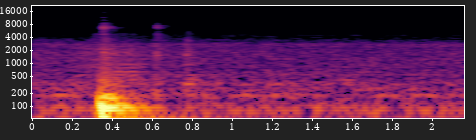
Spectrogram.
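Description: A single dull thump about a third of a second in as a full-size football helmet is handled and knocked, followed by faint clicking handling noise.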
